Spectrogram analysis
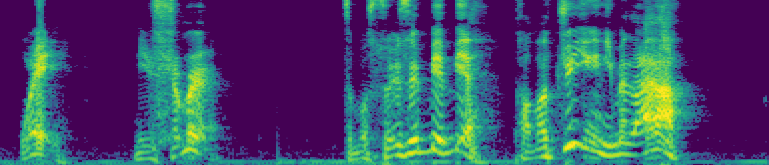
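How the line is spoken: Loud demanding question. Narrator (Chinese): 曹仁立刻大声问道

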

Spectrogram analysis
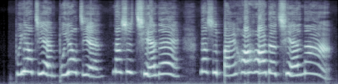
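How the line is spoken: Desperate shouting. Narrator (Chinese): 珍妮佛……只能在地面上喊着

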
